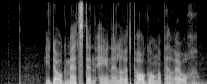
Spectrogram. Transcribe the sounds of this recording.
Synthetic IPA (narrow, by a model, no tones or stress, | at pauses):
ɪd̪ɑːɡmɛːt̪sd̪ɛnɛnɛlːəɾɛt̪pʰɑ̰ːɾɡɔŋːəɾpʰæɾo̰ːɾ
